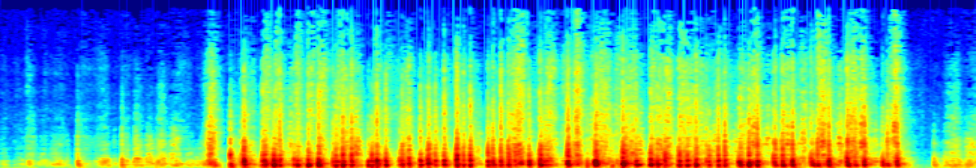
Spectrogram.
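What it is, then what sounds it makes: Cardboard board game box. Fingernails trace and tap across the glossy printed cardboard lid and side edge of a large, flat, hollow Monopoly Nintendo edition board game box. Soft, light scratching gives way to a fast, dense run of hollow, papery taps and scrapes with a low-mid body. It then drops back to quiet tracing at the end.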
